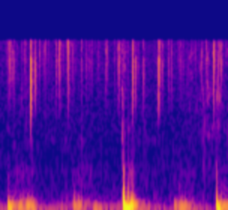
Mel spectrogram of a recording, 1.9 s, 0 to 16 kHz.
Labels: {"label": "biophony, double pulse", "recorder": "SoundTrap 300"}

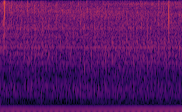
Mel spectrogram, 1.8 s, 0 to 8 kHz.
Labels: {"label": "anthrophony, boat engine", "recorder": "SoundTrap 300"}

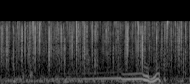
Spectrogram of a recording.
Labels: {"label": "biophony, cascading saw", "recorder": "SoundTrap 600 or HydroMoth"}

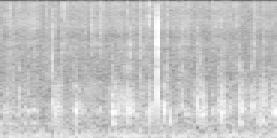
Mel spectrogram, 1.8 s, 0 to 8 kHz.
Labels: {"label": "biophony, sea urchins (Echinidae)", "recorder": "SoundTrap 600 or HydroMoth"}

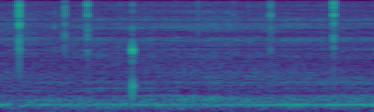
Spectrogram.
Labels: {"label": "anthrophony, boat engine", "recorder": "HydroMoth"}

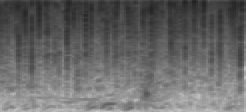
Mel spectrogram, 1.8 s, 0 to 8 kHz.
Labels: {"label": "biophony, cascading saw", "recorder": "SoundTrap 600 or HydroMoth"}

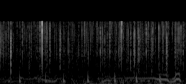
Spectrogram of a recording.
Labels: {"label": "biophony, cascading saw", "recorder": "SoundTrap 600 or HydroMoth"}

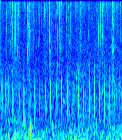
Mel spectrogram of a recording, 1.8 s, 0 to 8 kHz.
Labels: {"label": "biophony, rattle", "recorder": "SoundTrap 500"}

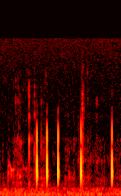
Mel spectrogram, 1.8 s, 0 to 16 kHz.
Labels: {"label": "biophony, knock croak", "recorder": "SoundTrap 300"}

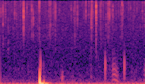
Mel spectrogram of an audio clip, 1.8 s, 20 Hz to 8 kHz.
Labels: {"label": "biophony, double pulse", "recorder": "SoundTrap 300"}
{"label": "biophony, knock croak", "recorder": "SoundTrap 300"}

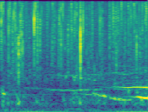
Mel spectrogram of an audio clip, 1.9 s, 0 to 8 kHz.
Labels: {"label": "biophony", "recorder": "SoundTrap 300"}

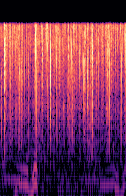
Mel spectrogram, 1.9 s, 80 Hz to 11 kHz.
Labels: {"label": "biophony, cascading saw", "recorder": "SoundTrap 600 or HydroMoth"}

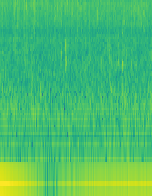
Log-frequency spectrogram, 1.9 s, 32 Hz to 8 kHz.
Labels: {"label": "biophony", "recorder": "SoundTrap 300"}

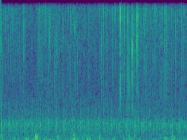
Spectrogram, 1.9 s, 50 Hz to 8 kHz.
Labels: {"label": "biophony, rattle", "recorder": "SoundTrap 500"}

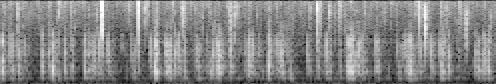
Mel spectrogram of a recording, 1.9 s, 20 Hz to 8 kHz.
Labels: {"label": "biophony, sea urchins (Echinidae)", "recorder": "SoundTrap 600 or HydroMoth"}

